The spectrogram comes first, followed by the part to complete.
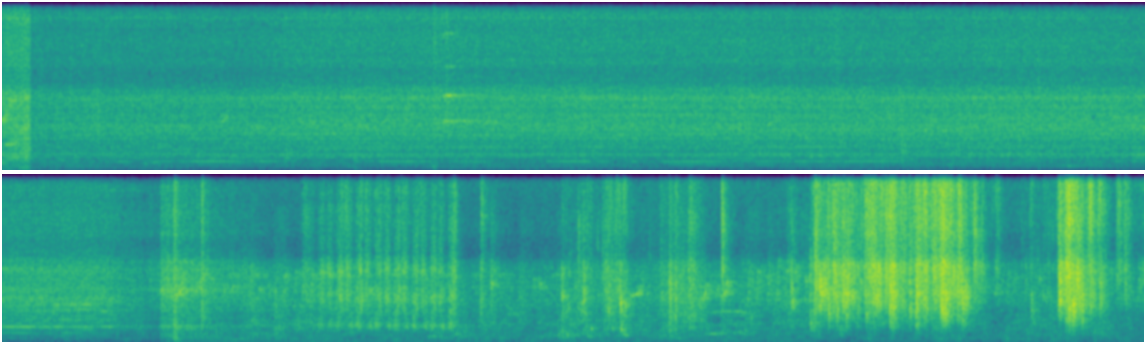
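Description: Toothbrush scrubbing teeth through a mouthful of foaming toothpaste, in irregular rough bursts through the second half, loudest near the end. Before that only a steady low background with a few faint held tones.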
